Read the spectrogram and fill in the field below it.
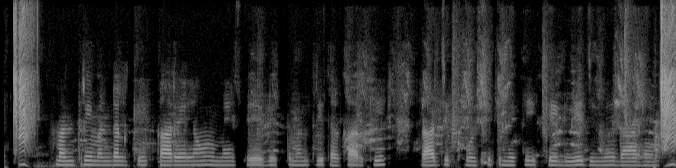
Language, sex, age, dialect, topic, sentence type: Hindi, female, 31-35, Kanauji Braj Bhasha, banking, statement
